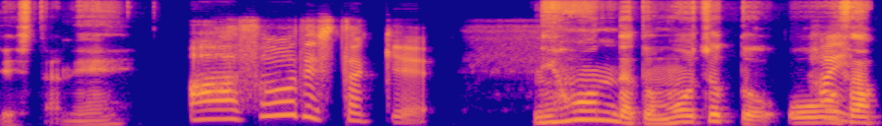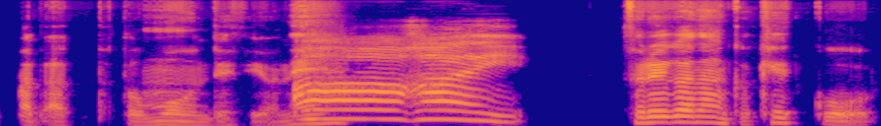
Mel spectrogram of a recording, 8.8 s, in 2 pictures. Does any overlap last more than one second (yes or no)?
no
